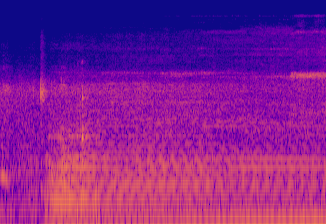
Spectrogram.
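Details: Nebulizer compressor clicking on, then a steady low motor hum with buzzing drone, giving steam/nebulized medicine to a sick child with a persistent cough.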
